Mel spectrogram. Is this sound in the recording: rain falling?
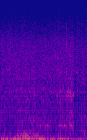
yes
